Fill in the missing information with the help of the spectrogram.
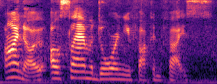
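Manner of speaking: ordinary talk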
